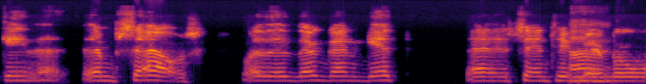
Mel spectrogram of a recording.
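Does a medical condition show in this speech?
Yes: ALS; neurodegenerative disease affecting the muscles, estimated little over a year to live; runs out of breath at times, needs a breath or two, tongue has trouble cooperating, words and ideas intact.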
